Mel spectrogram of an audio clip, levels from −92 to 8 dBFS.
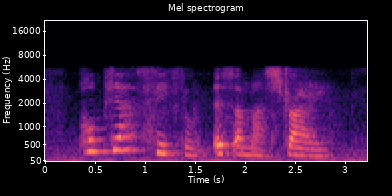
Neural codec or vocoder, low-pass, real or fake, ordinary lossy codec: codec, 44.1 kHz, 7.8 kbps, Pupu-Codec; 5.4 kHz; fake; none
